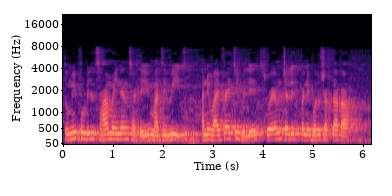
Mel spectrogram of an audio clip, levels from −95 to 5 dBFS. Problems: echo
